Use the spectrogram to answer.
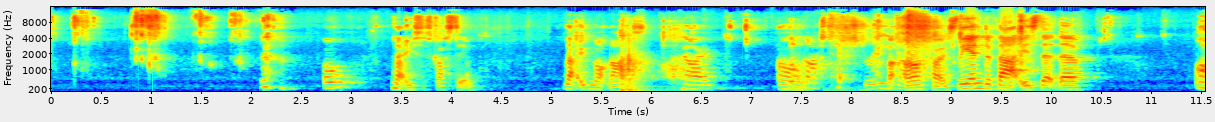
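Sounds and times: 
crunchy chewing of a dry pork rind: 0.0s - 2.1s
speech: 2.1s - 4.4s, 5.1s - 10.4s.

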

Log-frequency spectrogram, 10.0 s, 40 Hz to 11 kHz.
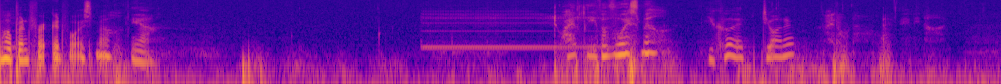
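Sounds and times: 
speech: 0.0s - 1.6s, 5.6s - 9.0s
low noise: 0.0s - 9.9s
electronic ring tone on an outgoing phone call: 4.2s - 6.1s.

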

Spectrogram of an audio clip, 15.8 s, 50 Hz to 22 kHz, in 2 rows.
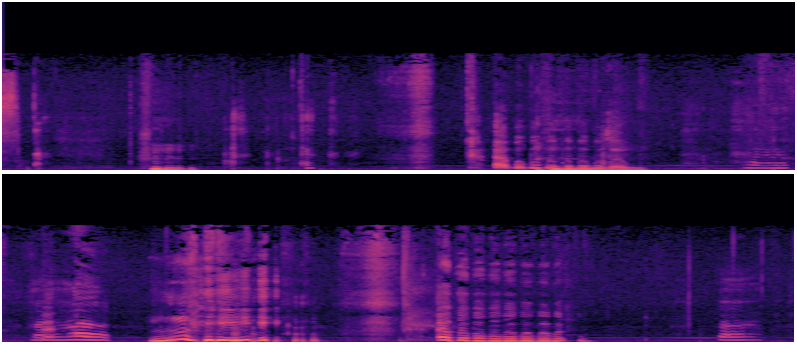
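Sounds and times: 
speech: 1.5s - 2.0s, 5.0s - 6.5s, 9.4s - 11.2s, 12.4s - 13.9s
infant girl babbling and cooing: 7.4s - 9.0s, 15.1s - 15.6s.

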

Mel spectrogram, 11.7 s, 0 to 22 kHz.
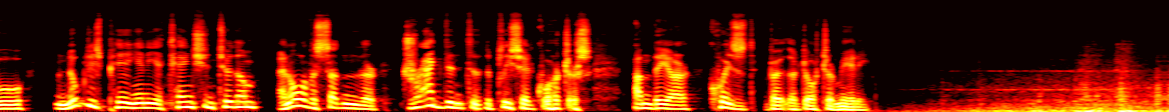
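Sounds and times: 
speech: 0.0s - 8.8s
train clattering along rails: 9.4s - 11.6s.

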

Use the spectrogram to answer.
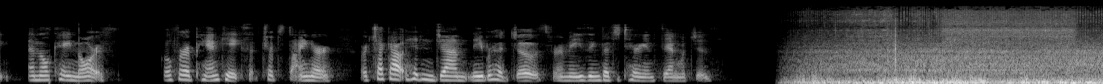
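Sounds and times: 
speech: 0.3s - 7.2s
car engines droning and idling at a busy street crossing: 7.8s - 11.0s.

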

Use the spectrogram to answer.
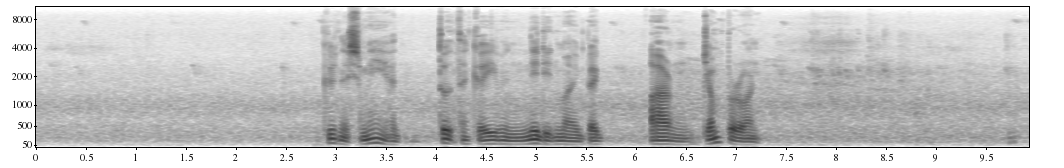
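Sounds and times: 
steady broadband noise: 0.0s - 9.9s
speech: 2.9s - 7.4s
crows calling outdoors: 7.5s - 9.1s.

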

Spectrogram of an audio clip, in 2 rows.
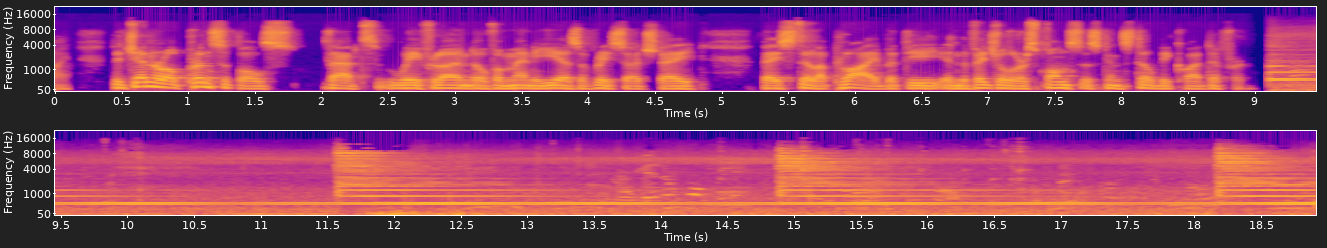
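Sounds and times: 
speech: 0.0s - 9.1s
church bell tolling: 9.1s - 18.9s.

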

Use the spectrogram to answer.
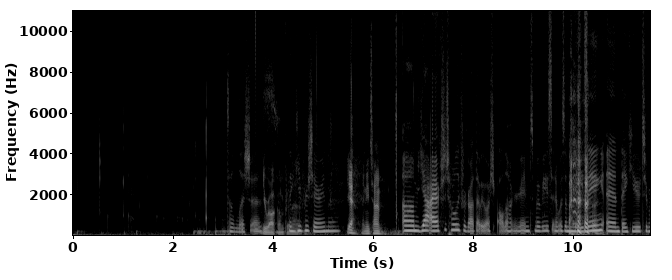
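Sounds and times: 
small dog chewing on a couch: 0.0s - 5.0s
speech: 3.1s - 11.5s
laughter: 9.9s - 10.6s.

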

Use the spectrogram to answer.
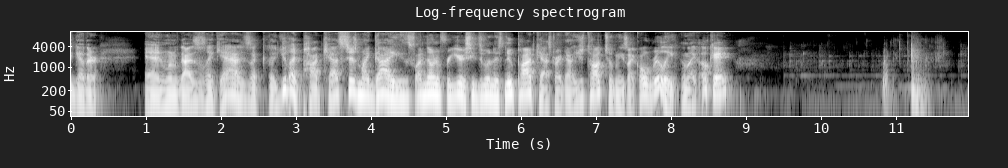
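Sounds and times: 
speech: 0.0s - 8.9s, 10.8s - 11.4s
person sipping and swallowing water: 9.0s - 11.9s.

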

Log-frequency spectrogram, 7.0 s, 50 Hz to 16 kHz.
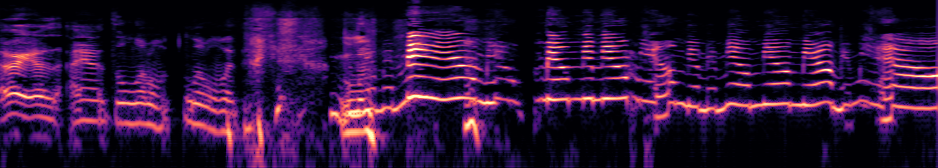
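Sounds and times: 
speech: 0.0s - 7.0s
person singing a tune in cat-like meows: 2.8s - 7.0s.

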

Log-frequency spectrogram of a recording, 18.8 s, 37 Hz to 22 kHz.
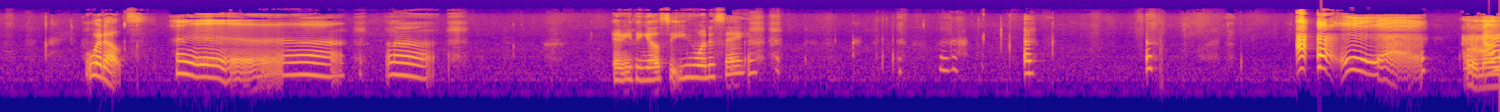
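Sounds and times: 
speech: 1.2s - 4.3s, 7.7s - 9.8s
baby fussing: 2.2s - 5.5s, 16.2s - 18.7s.

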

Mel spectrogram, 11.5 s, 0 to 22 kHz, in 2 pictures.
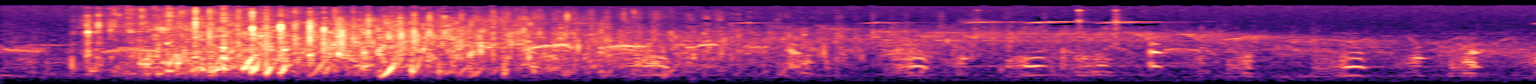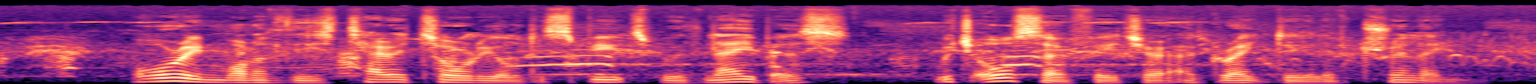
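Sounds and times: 
little grebe pattering across the water surface: 0.2s - 4.4s
speech: 6.3s - 11.4s.

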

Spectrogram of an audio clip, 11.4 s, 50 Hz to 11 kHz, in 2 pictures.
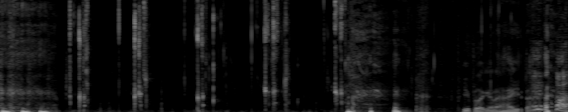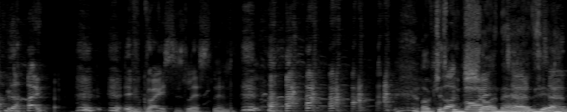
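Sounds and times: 
laughter: 0.0s - 0.6s, 3.5s - 4.4s, 5.2s - 11.3s
wet mouth sounds: 0.0s - 4.6s
crunchy chewing and biting of food during a taste test: 0.5s - 4.6s
speech: 3.9s - 8.8s, 9.7s - 11.3s.

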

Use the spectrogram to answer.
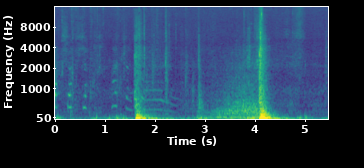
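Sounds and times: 
door shutting with a loud thud: 1.6s - 2.0s, 2.8s - 4.5s
heavy bang: 2.8s - 4.6s.

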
